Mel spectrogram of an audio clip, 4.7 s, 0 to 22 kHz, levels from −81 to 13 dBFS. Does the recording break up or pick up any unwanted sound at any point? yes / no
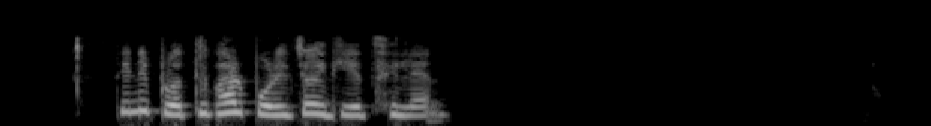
no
